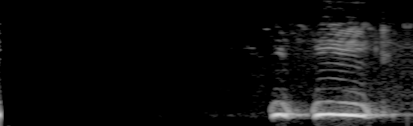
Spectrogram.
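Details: Great horned owl near its nest in a redwood forest area, giving deep, soft hoots: a short note, then a longer, steady one, both low and muffled, with nothing else heard.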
